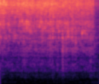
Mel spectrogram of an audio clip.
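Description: Fish pieces sizzle as they hit hot mustard oil in a pan, a loud close frying hiss that holds steady and drops slightly at the very end.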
